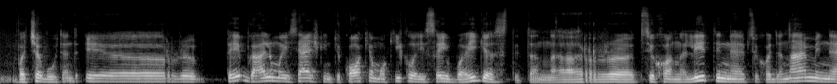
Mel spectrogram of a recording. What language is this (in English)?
Lithuanian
